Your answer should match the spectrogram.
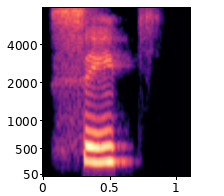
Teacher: My tongue is just on the bony ridge for the T, and then I make it go forward slightly to make the S and make the hiss for the S.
